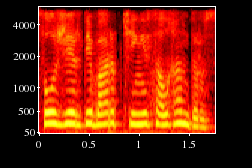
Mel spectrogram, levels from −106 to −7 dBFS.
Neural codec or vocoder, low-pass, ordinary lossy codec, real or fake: none; 5.4 kHz; AAC, 24 kbps; real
